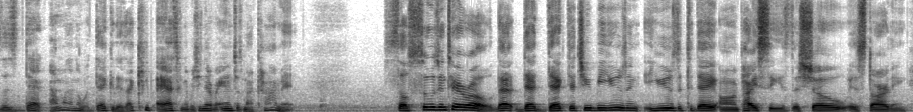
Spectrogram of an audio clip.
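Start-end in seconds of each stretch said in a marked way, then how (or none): 4.8-8.3 calling out. Real, not acted. Calling out to a YouTuber.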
